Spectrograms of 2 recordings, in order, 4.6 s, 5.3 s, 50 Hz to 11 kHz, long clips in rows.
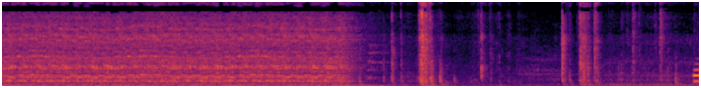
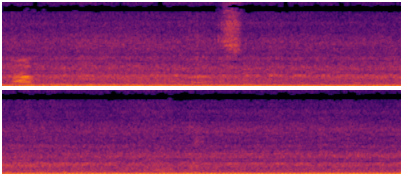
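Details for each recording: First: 2010 Ford F350 6.4 Power Stroke diesel after a head and ARP head stud rebuild, a repeat start attempt after priming: the starter churns steadily for a couple of seconds, then cuts off with only clicks; no start, which the owner suspects is air from the removed lines. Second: 2010 Ford F350 6.4 Power Stroke diesel (Cabela's edition), after heads and ARP head studs, restarted after a coolant vacuum fill: steady low idle, even rumble, no knock or miss, no check engine light; normal idle.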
